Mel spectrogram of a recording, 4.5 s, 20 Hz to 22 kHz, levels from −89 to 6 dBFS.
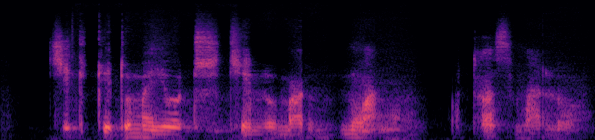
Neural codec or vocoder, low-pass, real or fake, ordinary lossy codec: codec, 44.1 kHz, 2.6 kbps, DAC; none; fake; none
